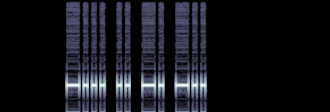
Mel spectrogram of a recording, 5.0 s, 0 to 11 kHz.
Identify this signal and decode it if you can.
Morse code, heard as a keyed tone, about 19 wpm, 800 Hz. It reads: BIND
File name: Alphabetical / Alphabetical mp3s / Bs @18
